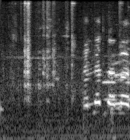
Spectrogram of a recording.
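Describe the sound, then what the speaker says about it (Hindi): Car keys for a small hatchback jangle briefly as they are handed over beside a fuel pump, a short metallic clinking under quiet background noise. "आपकी चाबी।"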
